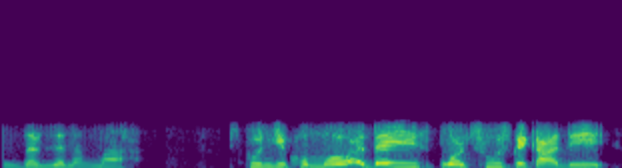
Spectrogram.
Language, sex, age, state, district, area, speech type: Manipuri, female, 18-30, Manipur, Kangpokpi, urban, conversation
